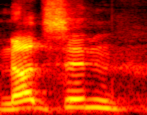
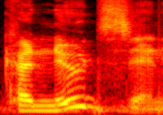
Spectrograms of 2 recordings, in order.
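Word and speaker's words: Knudson: the house says Mark nudson I don't know why my screen is being difficult it's pronounced kudon he has mentioned this in a YouTube video that's pretty crazy and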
